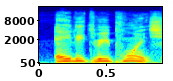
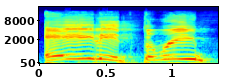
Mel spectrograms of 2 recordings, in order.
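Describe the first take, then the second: First: Said in the usual way. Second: "Eighty-three" drawn out slowly and higher; emphatic repeat. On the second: Shown as a demonstration. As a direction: land "Eighty-three" slow and high, one syllable at a time. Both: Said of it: "I'ma say it again".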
